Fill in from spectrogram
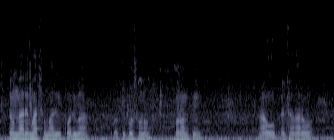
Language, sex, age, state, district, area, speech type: Odia, male, 30-45, Odisha, Subarnapur, urban, spontaneous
